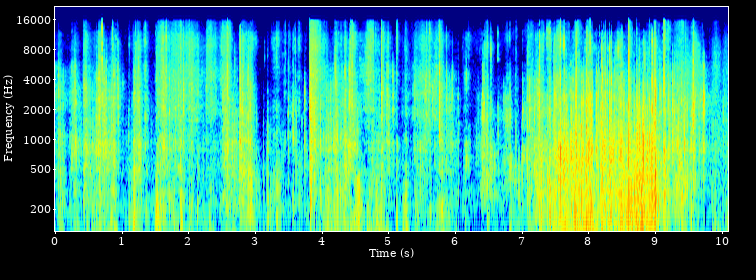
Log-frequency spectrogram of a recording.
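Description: Glossy magazine paper crinkling and rustling as a page is lifted and then pressed flat by hand, with sharp crackles throughout. The crinkling grows denser and louder about seven seconds in, then eases near the end.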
